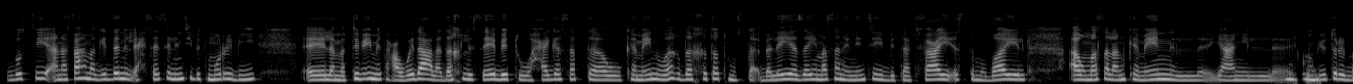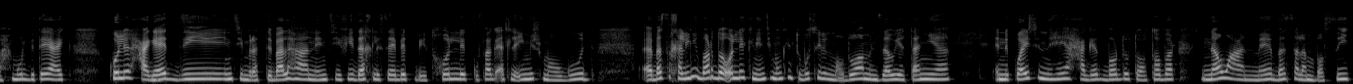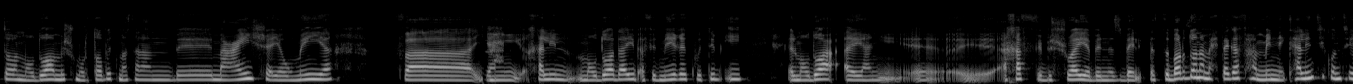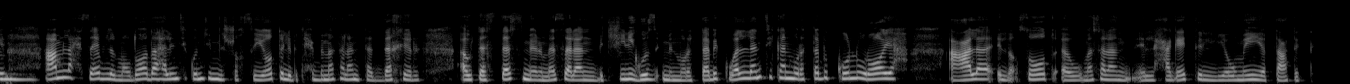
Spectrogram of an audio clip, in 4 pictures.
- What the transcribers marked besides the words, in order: unintelligible speech
- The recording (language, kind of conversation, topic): Arabic, advice, أعمل إيه لو اتفصلت من الشغل فجأة ومش عارف/ة أخطط لمستقبلي المادي والمهني؟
